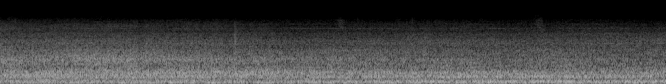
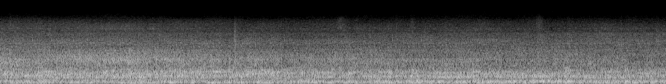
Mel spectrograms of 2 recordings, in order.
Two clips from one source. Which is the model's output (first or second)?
second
